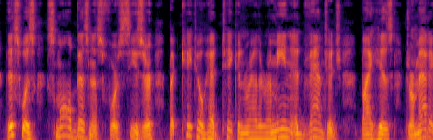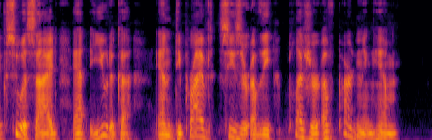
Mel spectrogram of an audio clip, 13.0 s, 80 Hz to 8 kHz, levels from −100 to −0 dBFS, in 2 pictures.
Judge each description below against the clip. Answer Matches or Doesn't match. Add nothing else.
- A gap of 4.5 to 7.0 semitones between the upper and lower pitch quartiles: Matches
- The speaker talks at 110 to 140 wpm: Matches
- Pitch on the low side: Matches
